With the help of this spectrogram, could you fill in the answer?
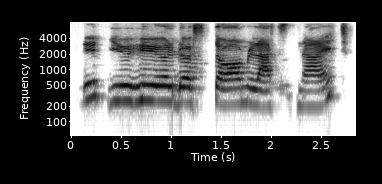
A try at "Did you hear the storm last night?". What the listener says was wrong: Nào, chị đọc là đứt rồi nha. Did. Yes. Tăng cái hàm giọng xuống. Did.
